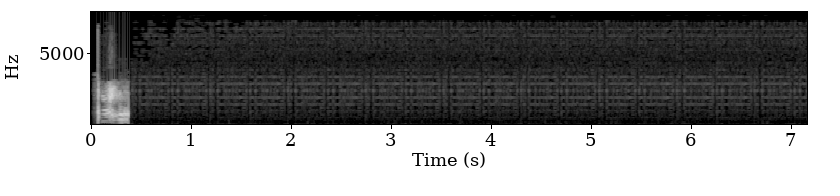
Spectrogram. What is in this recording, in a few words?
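Sheriff West County, scanner audio trunk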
